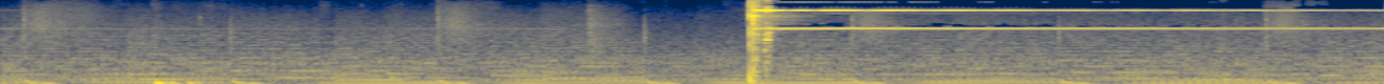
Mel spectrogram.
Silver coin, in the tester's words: That is the sound of silver.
